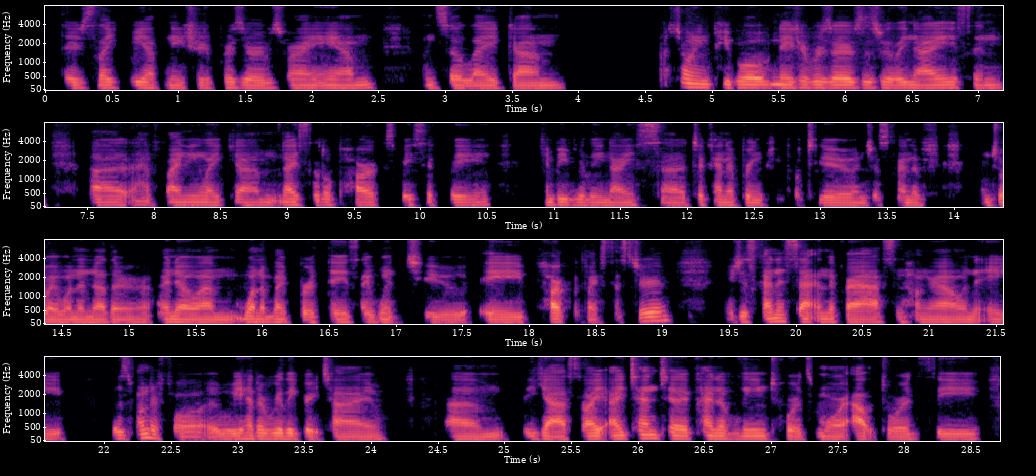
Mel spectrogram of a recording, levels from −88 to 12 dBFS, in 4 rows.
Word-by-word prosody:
there's, 100 -2 -3
like 100 0 +1
we 105 - +2
have 100 -2 +1
nature 100 0 -5
preserves 95 -2 -1
where 100 0 -2
I - - 0 0.2
am, 100 +3 -2 0.4
and 100 - -4
so, 100 - +1
like, 95 0 -1
um, 95 +1 0 0.8
showing 125 -5 +2
people 110 -1 +4
nature 110 0 +2
preserves 105 -1 +4
is 105 +1 -1
really 105 0 +3
nice 105 +1 +1
and, 100 +1 -4 0.3
uh, 100 -1 0 0.3
finding, 100 0 0
like, 100 -1 -4
um, 95 -1 -2
nice 105 0 0
little 105 -2 -2
parks 100 -1 -3
basically 100 0 -4 0.3
can 105 - -3
be 105 -1 +2
really 100 -1 -3
nice, 95 0 -3
uh, 90 -1 -2
to - - -1
kinda 95 -2 -2
bring 95 -2 -2
people - - -19
to 95 -1 0
and 90 - -4
just - - -8
kind 95 -1 -3
of 90 - -6 0.4
enjoy 95 -2 +1
one 95 0 +1
another. 90 +1 0
I 100 - +1
know, 95 -2 +4
um, 90 0 +1
one 105 -1 +4
of 95 - +1
my 100 -1 +1
birthdays, 95 -1 -2
I 95 - 0
went 95 +1 -3 0.2
to 90 -1 -2
a 95 -1 +1
park - - +7
with - - -21
my - - -2
sister, 145 +4 +1 0.4
we - - -8
just 100 0 -2
kinda 115 +3 +5
sat 110 -2 +4
in 100 - 0
the 105 - +1
grass 90 +2 +2
and 95 - -8
hung 95 -1 -4
out 95 0 +1
and 95 -1 -1
ate. 95 0 -3 0.3
It - - -1
was 120 - +1
wonderful; 95 - +1
we 95 +1 +3
had 110 - +1
a - - +5
really 105 -1 +5
great 100 - -1
time. 90 +2 -1 0.5
Um, 95 -3 0
yeah, 105 -4 +4
so - - 0
I 105 - +7
I 110 - +6
tend 125 +1 +3
to 110 -2 +5
kind 110 0 +2
of 100 -2 +2
lean 100 0 +2
towards 95 -2 -2
more 95 -1 +1
outdoorsy, 95 0 0
100 Hz, 200 wpm, -22 LUFS, 95-105 Hz, 0.8 s, park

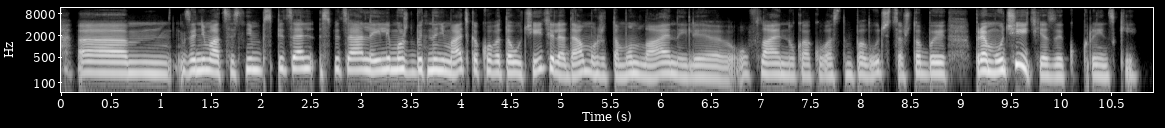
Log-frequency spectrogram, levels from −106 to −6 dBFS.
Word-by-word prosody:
ам, 185 -1 +1
заниматься 200 -2 +2
с 185 - -12
ним 230 -1 +2
специаль 245 -2 0
специально 225 +1 0
или, 220 +3 +4
может 230 -3 +4
быть, 220 +2 0
нанимать 215 -1 +3
какого-то 195 -3 -1
учителя, 185 +1 0
да, 165 +4 0
может, 170 -5 -4
там, 160 +1 -3
онлайн 175 +1 0
или, 155 0 -3
э, 145 -3 -3 0.2
офлайн, 170 0 -2
ну, 160 -1 -6
как 160 0 -8
у - - -5
вас 160 0 -6
там 170 -1 -8
получится, 170 +3 -5
чтобы 180 +1 -1 0.3
прям 200 -1 +5
учить 240 - +4
язык 155 -1 -2
украинский? 155 0 -6
185 Hz, 165 wpm, -25 LUFS, 165-215 Hz, 0.3 s, прям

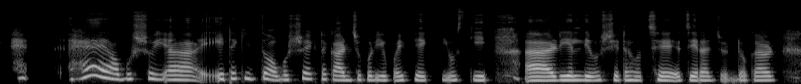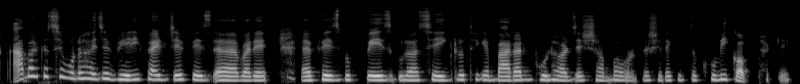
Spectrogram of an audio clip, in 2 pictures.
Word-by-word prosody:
হ্যাঁ, 295 -1 -7 0.5
হ্যাঁ 365 +2 +3
অবশ্যই। 245 +1 -3
আ - - +3 0.4
এটা 265 +2 -1
কিন্তু 260 0 -3
অবশ্যই 215 +6 -3
একটা 240 -1 -6
কার্যকরী 200 +1 -1
উপায় 190 +1 -3
ফেক 195 -1 -1
নিউজ 200 0 -4
কি 195 -1 0 0.5
আ - - +5 0.3
রিয়াল 200 0 +5
নিউজ 190 +1 +2
সেটা 195 0 -1
হচ্ছে 185 +2 -4 0.3
চেনার 190 0 +1
জন্য। - - -9 0.2
কারণ 190 0 +1 0.5
আমার 380 0 +2
কাছে 370 0 -3
মনে 275 0 +1
হয় 250 -2 +2
যে - - +5
ভেরিফাইড 220 0 +3
যে 215 - +7
ফেজ 205 -3 +3
অ্যা 195 - +5 0.2
মানে 190 0 +3 0.4
অ্যা 190 +1 +3
Facebook 210 0 +3
পেইজ 200 0 +8
গুলো 195 0 +1
আছে 195 +2 -9
এগুলো 215 +3 0
থেকে 215 -2 -1
বানান 200 +2 +3
ভুল 205 -2 +3
হওয়ার 185 -2 +1
যে - - +1
সম্ভাবনাটা 195 0 -3
সেটা 190 -1 -3
কিন্তু 205 0 -8
খুবই 225 +1 0
কম - - +4 0.2
থাকে। - - -12
205 Hz, 180 wpm, -25 LUFS, 195-230 Hz, 0.5 s, পেইজ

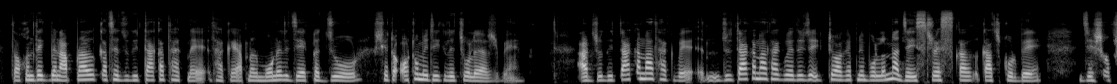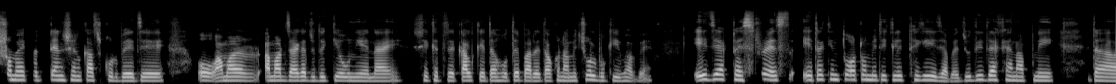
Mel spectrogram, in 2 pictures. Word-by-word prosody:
তখন 185 +3 +1
দেখবেন, 210 0 +2
আপনার 210 +4 +4
কাছে 215 +1 +1
যদি 200 0 -3
টাকা 205 +2 +1
থাকলে 190 -4 -3 0.2
থাকে, 180 0 -5
আপনার 185 -1 -2
মনের 205 +2 +2
যে 190 - +2
একটা 190 - -1
জোর, 175 -3 +2 0.3
সেটা 205 -1 +1
অটোমেটিক্যালি 205 -4 +1
চলে 175 -2 +2
আসবে। 150 - -10 0.7
আর 180 - +8
যদি 195 +1 -2
টাকা 235 +4 +3
না 255 - +8
থাকবে 195 -5 -2
এ - - -10 0.2
উম - - -5
যদি 210 0 -4
টাকা 250 +3 +3
না 255 - +6
থাকবে, 225 -2 +1 0.3
একটু - - -4
আগে 205 0 -1
আপনি 210 - -1
বললেন 200 +2 +1
না - - +7
যে, - - +4
"স্ট্রেস 200 -1 +1
কা 195 - +5 0.2
কাজ 185 - +2
করবে। 170 -2 +1 0.5
যে 185 - -1
সবসময় 205 +2 0
একটা 200 -1 -8
টেনশন 205 -1 +1
কাজ 190 -1 +2
করবে, 170 -2 -1
যে 170 - +2 0.5
ও - - +6 0.2
আমার 180 +1 +5 0.3
আমার 185 0 +3
জায়গা 180 +1 +4
যদি 175 0 -3
কেউ 180 -1 +1
নিয়ে 165 -1 -1
নেয়, 160 0 +1 0.3
সেক্ষেত্রে 185 -1 -4
কালকে 180 +1 +2
এটা 175 - 0
হতে 175 +2 0
পারে। 170 -1 +3
তখন 175 +3 -3
আমি 175 +1 -3
চলবো 205 -4 +1
কীভাবে?" 170 -3 -5 0.6
এইযে 225 +2 +3
একটা 225 -1 0
স্ট্রেস, 210 -4 +1 0.3
এটা 225 +2 0
কিন্তু 230 0 -2
অটোমেটিক্যালি 210 -2 -2
থেকেই 205 -1 +1
যাবে। 150 -1 -2
যদি 185 +3 -2
দেখেন, 205 -1 0
আপনি 180 +1 -4 0.4
এটা 190 -3 0
195 Hz, 200 wpm, -23 LUFS, 180-210 Hz, 0.7 s, আর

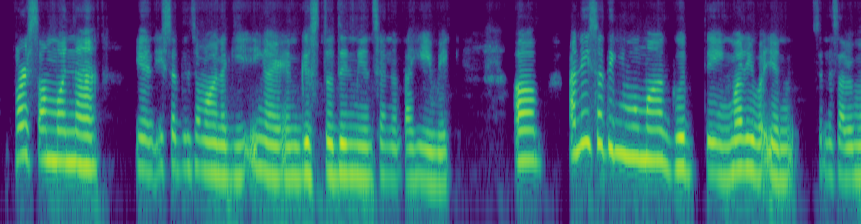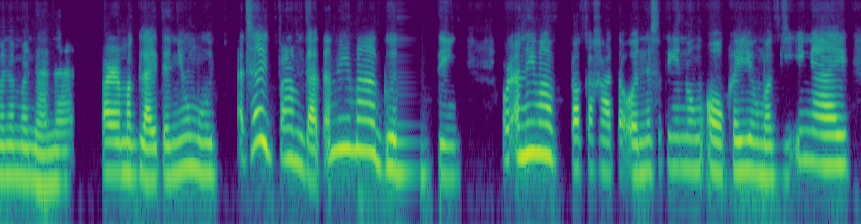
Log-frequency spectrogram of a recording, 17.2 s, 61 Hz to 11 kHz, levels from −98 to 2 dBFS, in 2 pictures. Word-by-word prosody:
for 300 0 +2
someone 265 -1 +2
na, 235 -2 +2 0.3
'yun 220 -2 -4
isa 225 +1 -7
din 225 0 -10
sa 225 - -8
mga 200 -3 0
nag-iingay 190 +1 -2
and 185 +1 -2
gusto 200 0 +2
din 195 -1 +3
minsan 185 0 -5
ng 180 - -9
tahimik. 175 -3 -4 0.6
Um, 270 -1 +4 0.3
ano 340 - +2
'yung 405 -1 +3
sa 390 - +3
tingin 325 -4 +3
mo 290 - +3
mga 275 -3 +3
good 225 -1 +2
thing 200 -1 -2
mali 220 -1 +4
ba 195 - -1
'yun 180 -1 -1 0.2
sinasabi 195 -3 -7
mo 190 - -3
naman 185 -1 -1
na 160 -2 0
na 165 +1 -2 0.3
para 205 0 +2
mag-lighten 190 -1 +1
'yung 225 +3 -1
mood, 200 -3 -2 0.2
aside 395 0 +4
from 275 -4 -2
that 180 -3 +2
ano 330 - 0
'yung 350 0 +4
mga 325 -8 +2
good 205 -3 +1 0.2
thing 190 -1 -6 0.4
or 275 - -2
ano 300 +1 +5
'yung 320 0 +7
mga 300 -2 +4
pagkakataon 215 -2 -2
na 215 - -8
sa 230 - -23
tingin 225 -1 -8
mong 220 0 -5
okey 210 0 +2
'yung 200 - -2
mag-iingay 240 +6 0
215 Hz, 195 wpm, -20 LUFS, 190-260 Hz, 0.6 s, yung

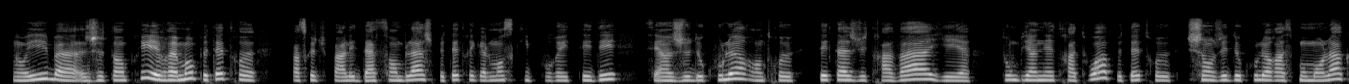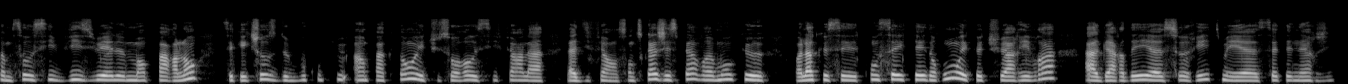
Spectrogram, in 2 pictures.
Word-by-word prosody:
Oui, 200 +8 +4
bah, 190 -7 +3
je 170 +3 +3
t'en 195 +1 0
prie 295 +11 -1
et 240 - +10
vraiment 210 +6 +6
peut-être, 245 0 +1
heu, 200 -3 +2 0.4
parce 185 -1 -3
que 200 - -1
tu 195 0 -5
parlais 180 0 0
d'assemblage, 190 +5 +1
peut-être 205 +2 -2
également, 190 0 -2
ce 205 - -8
qui 200 -1 -10
pourrait 180 0 -6
t'aider, 200 +6 0 0.2
c'est - - -7
un 180 0 +2
jeu 180 +2 0
de 190 +1 0
couleur 230 +4 +4
entre, 185 +1 -4
heu, 180 -1 -1 0.2
tes 205 - +5
tâches 205 -1 +2
du 190 +1 -4
travail 200 +4 +2
et 175 -1 +1
heu, - - -4 0.3
ton 210 0 0
bien-être 195 -1 +1
à 185 - +1
toi, 255 +10 +2
peut-être, 205 -4 -3
heu, 185 -1 -3
changer 200 -1 0
de 205 +1 +1
couleur 205 -1 0
à 190 -1 +1
ce 180 - -19
moment-là, 190 +6 +2
comme 200 -6 -4
ça 225 +7 -3
aussi, 215 +1 -2
visuellement 195 0 0
parlant, 190 +8 +2 0.2
c'est 190 - -5
quelque 185 0 -3
chose 230 -4 0
de 185 +1 -4
beaucoup 195 +3 -9
plus 220 +2 -8
impactant 200 +5 -2
et 215 -4 +1
tu 180 - -17
sauras 185 +2 -3
aussi 195 0 -4
faire 195 +1 -5
la 175 -2 -1 0.2
la 175 - +2
différence. 170 0 -7
En 185 - -4
tout - - -12
cas, 240 +1 +4
j'espère 210 +3 -1
vraiment 210 +1 0
que, 210 -4 +2 0.3
voilà, 200 +4 +5
que 210 +1 -2
ces 200 -2 -1
conseils 220 +3 +1
t'aideront 220 +5 +2
et 220 - +3
que 195 - -1
tu 195 +1 -4
arriveras 190 +9 0 0.3
à 180 -1 +3
garder, 185 +4 +2
heu, 185 -1 +3
ce 185 +2 -8
rythme 215 +5 -3
et 180 -1 0
heu, - - -3
cette 190 +3 -7
énergie. 180 -1 -5
195 Hz, 200 wpm, -22 LUFS, 185-210 Hz, 0.4 s, et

